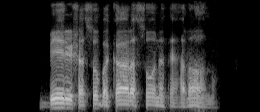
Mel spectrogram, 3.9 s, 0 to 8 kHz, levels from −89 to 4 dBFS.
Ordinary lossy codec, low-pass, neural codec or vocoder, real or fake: Opus, 16 kbps; 7.2 kHz; none; real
